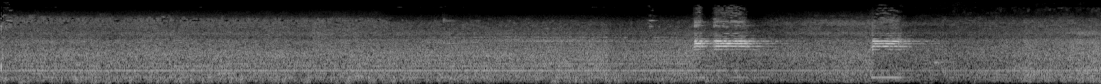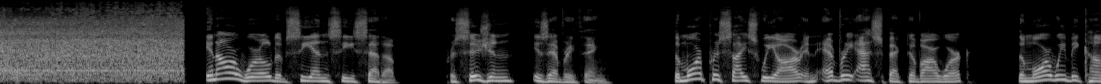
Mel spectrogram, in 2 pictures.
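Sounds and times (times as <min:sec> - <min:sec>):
constant hum: 0:00.0 - 0:12.9
short horn toots: 0:06.9 - 0:08.0, 0:08.6 - 0:09.6.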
